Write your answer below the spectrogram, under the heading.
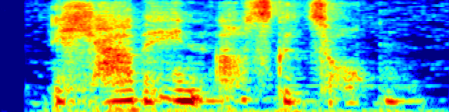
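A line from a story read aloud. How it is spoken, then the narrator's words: Whisper. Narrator (German): flüsterte Rebecca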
